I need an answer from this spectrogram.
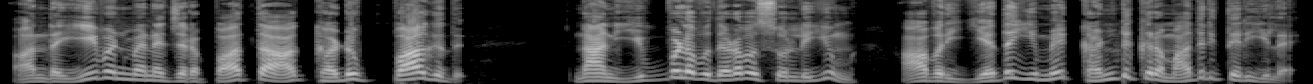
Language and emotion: Tamil, angry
